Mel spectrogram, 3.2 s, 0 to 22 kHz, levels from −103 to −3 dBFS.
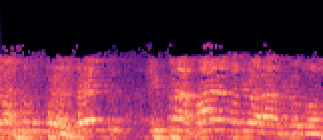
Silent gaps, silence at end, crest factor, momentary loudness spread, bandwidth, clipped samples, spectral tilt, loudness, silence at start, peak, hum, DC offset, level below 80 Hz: none; 0 s; 14 dB; 8 LU; 6.2 kHz; under 0.1%; -5 dB/octave; -18 LUFS; 0 s; -4 dBFS; none; under 0.1%; -34 dBFS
